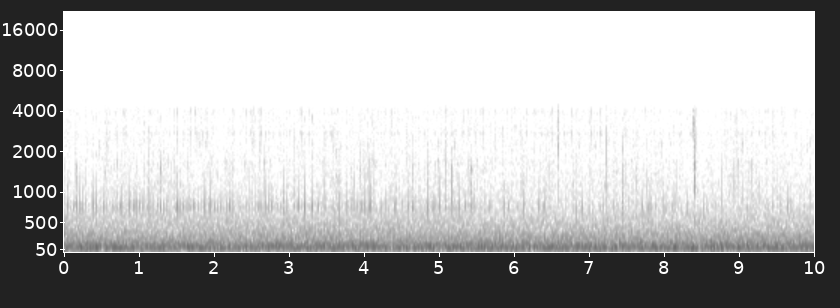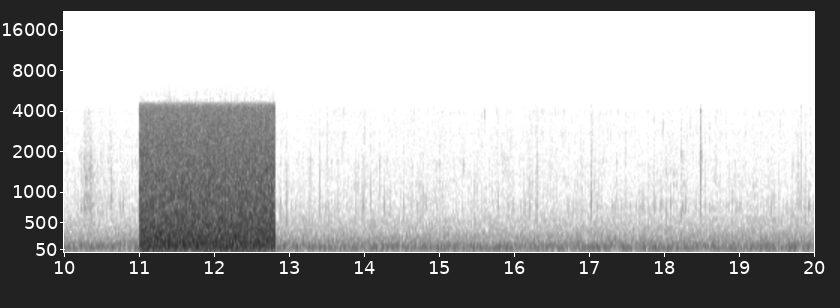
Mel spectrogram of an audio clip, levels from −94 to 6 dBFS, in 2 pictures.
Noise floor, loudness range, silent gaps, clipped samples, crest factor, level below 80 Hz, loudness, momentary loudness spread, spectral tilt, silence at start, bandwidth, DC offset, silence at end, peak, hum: -48 dBFS; 8 LU; none; under 0.1%; 22 dB; -40 dBFS; -17 LUFS; 30 LU; -5.5 dB/octave; 11 s; 4.8 kHz; under 0.1%; 7.2 s; -4 dBFS; none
